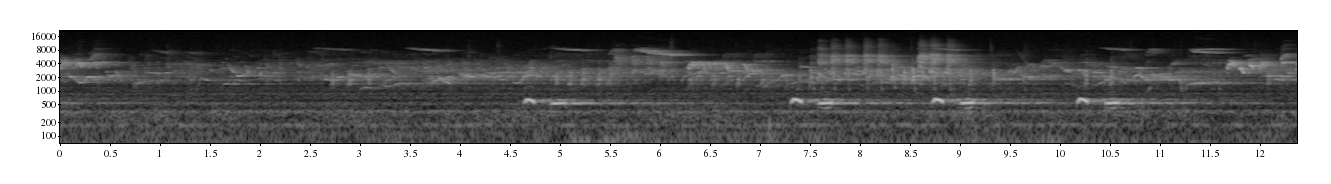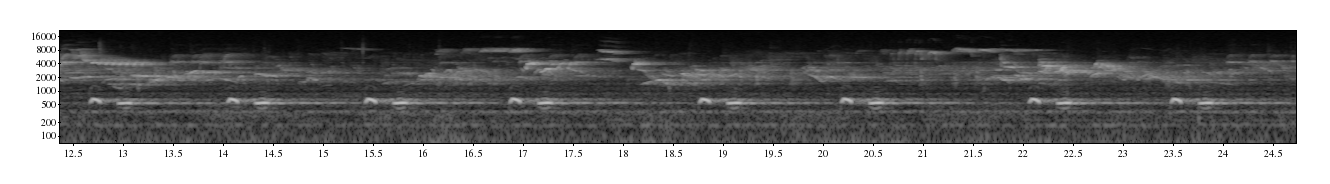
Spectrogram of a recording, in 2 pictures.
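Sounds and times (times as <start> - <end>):
many small birds singing and twittering in a forest: 0.0 - 24.7
common cuckoo cu-coo call in a forest near Egerturistaház, Hungary: 7.3 - 11.4, 12.6 - 24.7.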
